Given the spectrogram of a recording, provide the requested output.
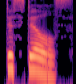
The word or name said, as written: distills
